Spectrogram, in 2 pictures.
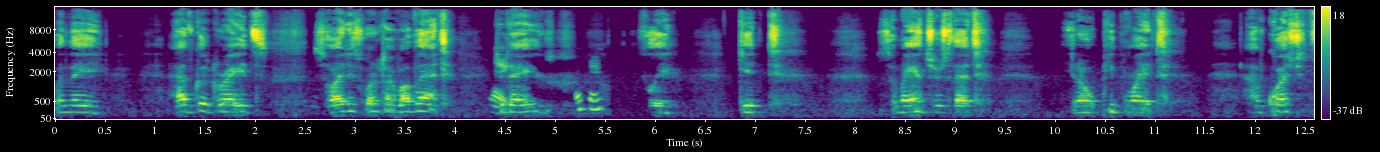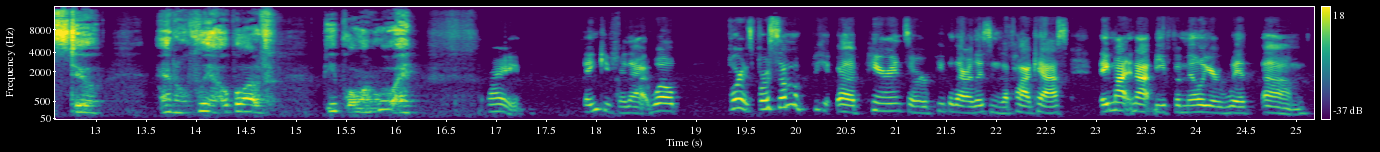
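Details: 22-year-old man with cerebral palsy affecting his muscles, muscle tightness making talking harder; dysarthria (cerebral palsy).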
